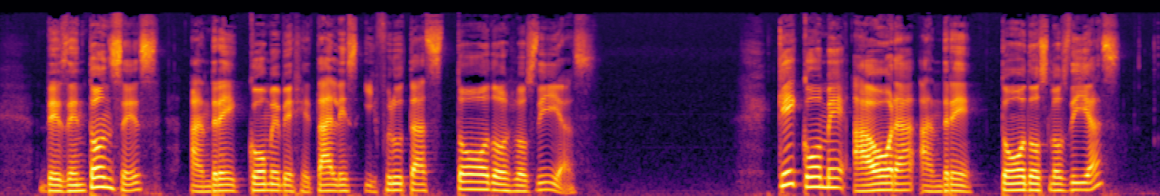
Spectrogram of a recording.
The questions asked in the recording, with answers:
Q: ¿Qué come ahora André todos los días?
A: Ahora, André come vegetales y frutas todos los días.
